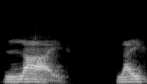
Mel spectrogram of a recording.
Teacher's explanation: आ से ई की तरफ इसमें ग्लाइड हो रहा है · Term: डिप्थोंग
